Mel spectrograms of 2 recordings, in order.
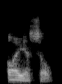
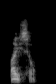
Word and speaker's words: ISO: So he said it's the International Organization of Standards, but in Ireland, they kind of call it ISO. But the true pronunciation is ISO.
